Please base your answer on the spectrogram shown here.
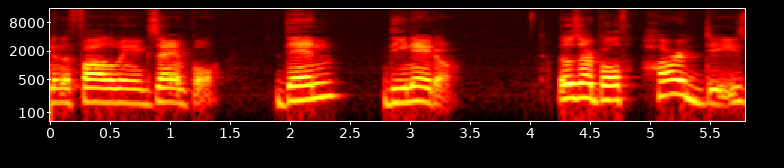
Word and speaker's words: dinero: The D on dinero is after an N, which is a nasal sound, causing that D also to be hard.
